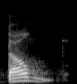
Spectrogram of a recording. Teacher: dad huruf tebal atau huruf isti'la, maka diucapkan dengan rahang yang jauh, taub, tetapi nafasnya betul-betul tertahan, udara tertahan, suara pun tertahan, taub, ya.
